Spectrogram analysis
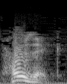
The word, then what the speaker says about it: HRSG: to as the boiler a common way of pronouncing HRSG is hosing HRSGs are also built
